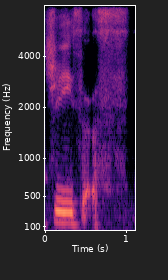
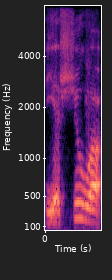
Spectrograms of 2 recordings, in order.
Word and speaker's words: Jesus: But in the English language, his name is pronounced Jesus. Okay, so maybe in another Hebrew or whatever the other language, maybe it's pronounced Yeshua or whatever. But when it's translated into English, it's pronounced Jesus.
